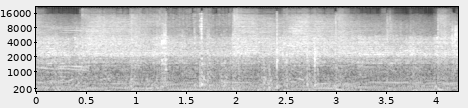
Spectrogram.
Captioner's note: clattering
